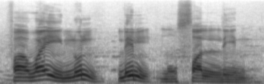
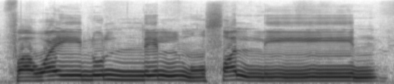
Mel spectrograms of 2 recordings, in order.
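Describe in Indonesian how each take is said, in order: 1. Frasa itu terputus-putus, tidak mengalir. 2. Frasa itu mengalir lancar tanpa terputus. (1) "tidak fawailul lil musallin. Kurang tepat" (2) "Tetap mengalir dalam bacaan kita"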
